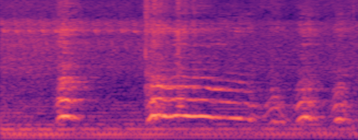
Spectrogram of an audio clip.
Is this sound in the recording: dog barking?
yes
